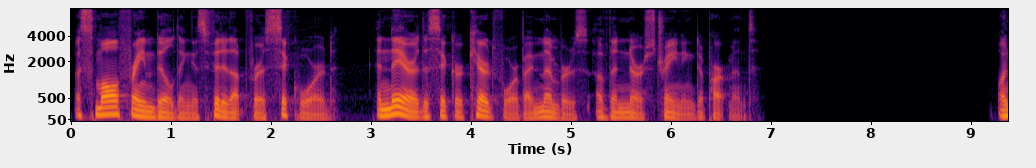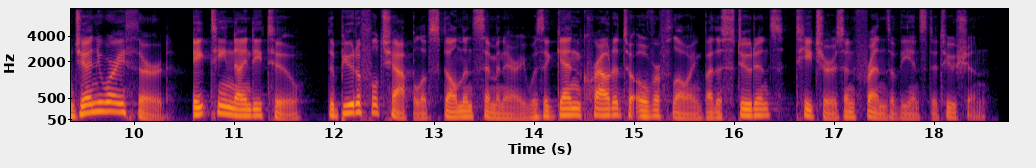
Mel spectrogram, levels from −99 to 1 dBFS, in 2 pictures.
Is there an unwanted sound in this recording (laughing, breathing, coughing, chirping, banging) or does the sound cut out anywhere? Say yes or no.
no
